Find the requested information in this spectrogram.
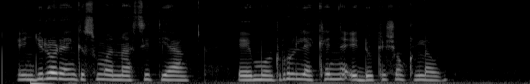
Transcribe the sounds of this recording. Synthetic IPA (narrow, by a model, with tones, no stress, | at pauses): e˨ɲd͡ʒi˦ɾo˦ɾe˦ŋɡi˦su˦ma˨na˨si˦tija˦ŋ | e˨mo˨dɾu˦le˨ke˦ɲa˦ʔe˨do˨ke˦ʃɔ˦nkla˨wd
